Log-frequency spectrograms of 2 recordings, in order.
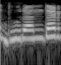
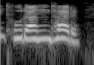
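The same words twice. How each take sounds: First: धुरंधर said as dhurandar, plain d; wrong unaspirated द. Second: धुरंधर with breathed final dhar; correct aspirated ध. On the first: Teacher showing the mistake, धुरंधर with plain final d. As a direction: drop the breath from the later dha in धुरंधर. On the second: Teacher correcting it, धुरंधर with aspirated dh. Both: Shown as a demonstration. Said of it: "धुरंधर नहीं धुरंधर".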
